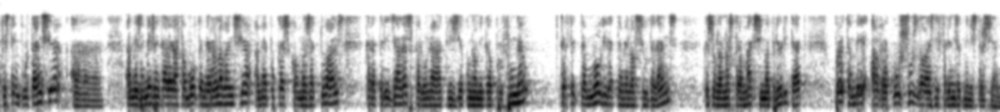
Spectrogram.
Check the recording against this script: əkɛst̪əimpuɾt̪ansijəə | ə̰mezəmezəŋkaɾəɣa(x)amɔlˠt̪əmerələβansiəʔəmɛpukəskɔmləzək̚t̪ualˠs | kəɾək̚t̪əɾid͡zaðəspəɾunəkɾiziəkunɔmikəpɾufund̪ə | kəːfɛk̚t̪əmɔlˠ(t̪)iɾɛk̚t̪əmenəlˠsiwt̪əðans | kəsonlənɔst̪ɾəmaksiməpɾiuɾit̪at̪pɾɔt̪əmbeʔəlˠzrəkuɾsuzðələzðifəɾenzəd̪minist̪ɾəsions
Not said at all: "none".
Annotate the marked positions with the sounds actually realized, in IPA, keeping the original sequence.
f, d̪

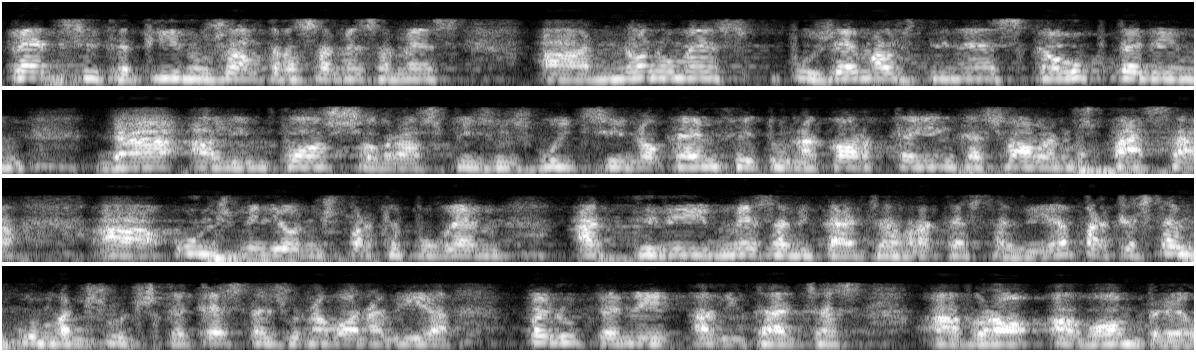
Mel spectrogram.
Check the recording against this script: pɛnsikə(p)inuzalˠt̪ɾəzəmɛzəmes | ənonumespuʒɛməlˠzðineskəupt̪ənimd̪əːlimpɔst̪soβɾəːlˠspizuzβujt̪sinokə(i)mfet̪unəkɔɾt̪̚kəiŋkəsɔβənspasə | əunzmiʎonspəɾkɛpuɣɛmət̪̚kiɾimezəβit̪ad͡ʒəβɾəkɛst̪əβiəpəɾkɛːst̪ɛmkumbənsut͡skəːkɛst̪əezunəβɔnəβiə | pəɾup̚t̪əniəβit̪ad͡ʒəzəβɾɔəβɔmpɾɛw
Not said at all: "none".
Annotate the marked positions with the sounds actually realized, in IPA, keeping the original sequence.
k, ɛ

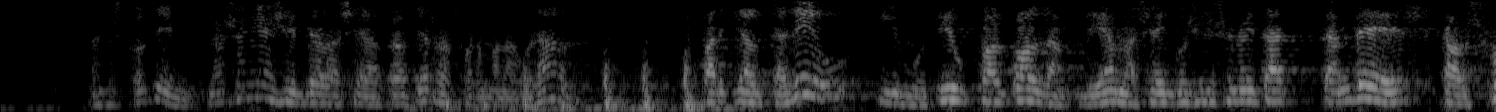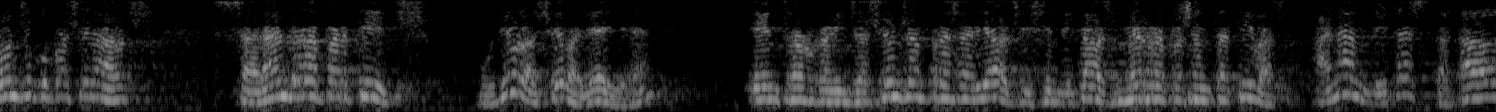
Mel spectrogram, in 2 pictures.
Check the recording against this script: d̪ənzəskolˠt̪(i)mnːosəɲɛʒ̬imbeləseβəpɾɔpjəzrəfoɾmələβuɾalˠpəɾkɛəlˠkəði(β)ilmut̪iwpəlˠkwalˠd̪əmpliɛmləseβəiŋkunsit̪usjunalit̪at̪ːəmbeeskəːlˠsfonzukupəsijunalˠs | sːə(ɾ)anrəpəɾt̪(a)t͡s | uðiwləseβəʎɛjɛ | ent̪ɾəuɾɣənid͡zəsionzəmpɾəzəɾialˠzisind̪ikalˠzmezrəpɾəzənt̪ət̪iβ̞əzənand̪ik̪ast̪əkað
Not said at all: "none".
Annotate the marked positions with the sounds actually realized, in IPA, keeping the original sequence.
i, w, ɾ, i

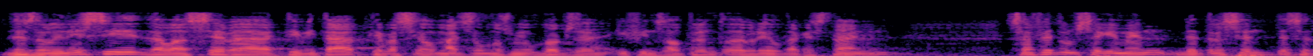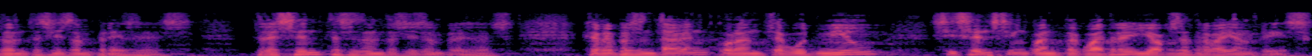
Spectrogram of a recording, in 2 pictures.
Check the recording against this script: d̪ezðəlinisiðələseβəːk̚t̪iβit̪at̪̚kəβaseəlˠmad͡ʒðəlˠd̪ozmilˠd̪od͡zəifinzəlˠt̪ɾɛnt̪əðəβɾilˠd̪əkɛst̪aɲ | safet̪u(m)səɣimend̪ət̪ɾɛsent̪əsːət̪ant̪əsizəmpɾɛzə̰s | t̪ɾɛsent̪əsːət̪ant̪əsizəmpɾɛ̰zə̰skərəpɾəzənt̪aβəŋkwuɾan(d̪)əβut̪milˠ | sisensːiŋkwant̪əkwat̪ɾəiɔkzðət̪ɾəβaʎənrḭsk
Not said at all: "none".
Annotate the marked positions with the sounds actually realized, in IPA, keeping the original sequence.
n, t̪

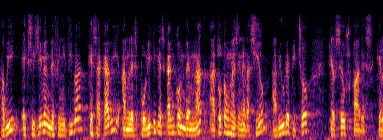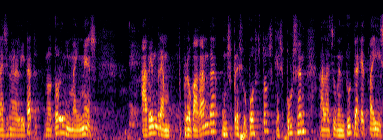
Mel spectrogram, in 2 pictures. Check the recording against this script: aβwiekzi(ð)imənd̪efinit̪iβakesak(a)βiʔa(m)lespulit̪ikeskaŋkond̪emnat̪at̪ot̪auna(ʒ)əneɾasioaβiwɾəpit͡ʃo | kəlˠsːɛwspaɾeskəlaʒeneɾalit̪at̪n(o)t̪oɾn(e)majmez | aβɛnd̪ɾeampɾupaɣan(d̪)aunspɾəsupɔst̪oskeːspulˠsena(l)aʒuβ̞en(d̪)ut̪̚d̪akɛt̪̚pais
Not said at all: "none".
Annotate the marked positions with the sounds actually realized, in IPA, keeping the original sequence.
ʒ, a, m, ʒ, o, i, d̪, l, t̪

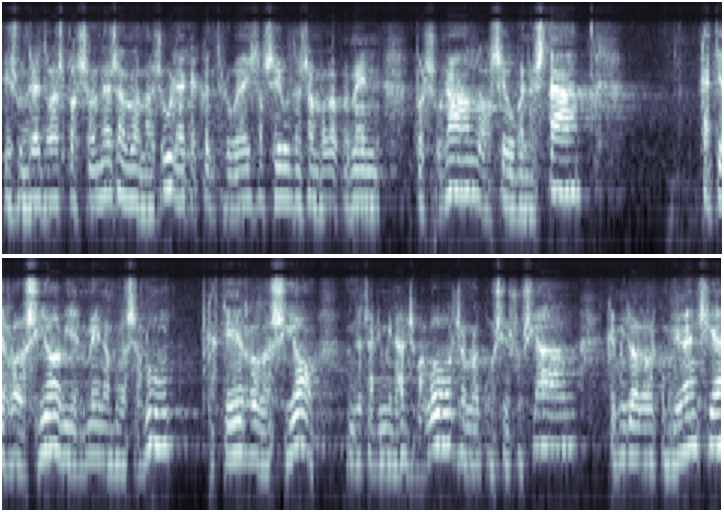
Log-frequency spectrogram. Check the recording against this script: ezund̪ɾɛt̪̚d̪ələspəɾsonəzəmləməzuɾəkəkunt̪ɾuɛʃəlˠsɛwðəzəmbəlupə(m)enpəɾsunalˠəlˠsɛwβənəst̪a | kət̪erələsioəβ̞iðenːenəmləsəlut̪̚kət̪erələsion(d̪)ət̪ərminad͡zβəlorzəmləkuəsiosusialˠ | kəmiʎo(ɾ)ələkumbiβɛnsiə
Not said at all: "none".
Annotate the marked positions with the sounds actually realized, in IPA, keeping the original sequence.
m, d̪, ɾ

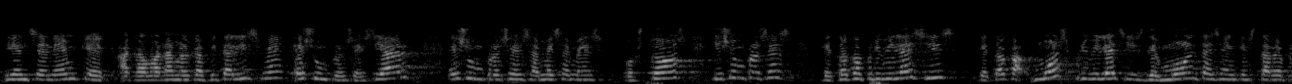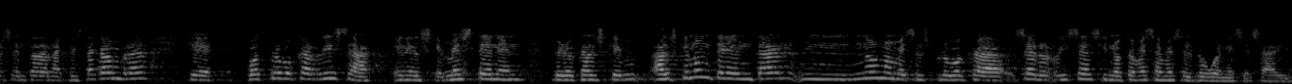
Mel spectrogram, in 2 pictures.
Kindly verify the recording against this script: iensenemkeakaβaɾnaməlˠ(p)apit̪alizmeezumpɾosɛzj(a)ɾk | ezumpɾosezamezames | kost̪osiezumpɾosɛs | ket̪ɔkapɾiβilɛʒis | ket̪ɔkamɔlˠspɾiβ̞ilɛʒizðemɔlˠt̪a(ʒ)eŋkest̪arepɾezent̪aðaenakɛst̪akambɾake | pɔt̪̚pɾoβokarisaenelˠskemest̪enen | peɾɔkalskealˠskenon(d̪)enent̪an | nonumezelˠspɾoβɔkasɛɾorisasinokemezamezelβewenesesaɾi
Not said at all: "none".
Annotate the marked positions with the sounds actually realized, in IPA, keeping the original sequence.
k, a, ʒ, t̪

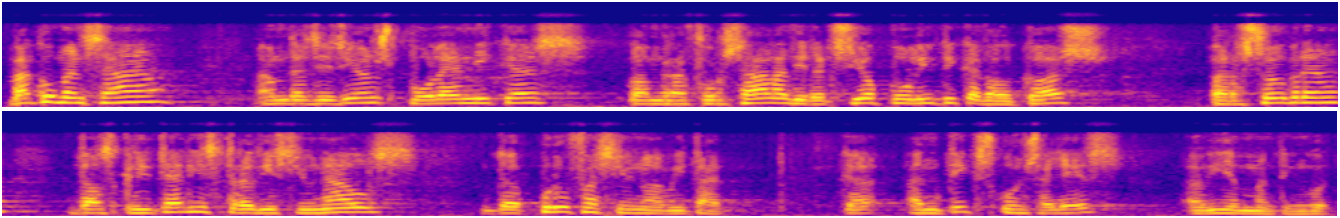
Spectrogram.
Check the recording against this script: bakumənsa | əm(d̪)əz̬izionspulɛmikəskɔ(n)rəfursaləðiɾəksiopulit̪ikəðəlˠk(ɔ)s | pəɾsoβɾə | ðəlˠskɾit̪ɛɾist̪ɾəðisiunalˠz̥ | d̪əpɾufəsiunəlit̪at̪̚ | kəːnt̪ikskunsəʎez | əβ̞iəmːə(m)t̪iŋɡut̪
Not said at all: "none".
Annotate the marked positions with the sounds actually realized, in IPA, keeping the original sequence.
d̪, m, ɔ, n

